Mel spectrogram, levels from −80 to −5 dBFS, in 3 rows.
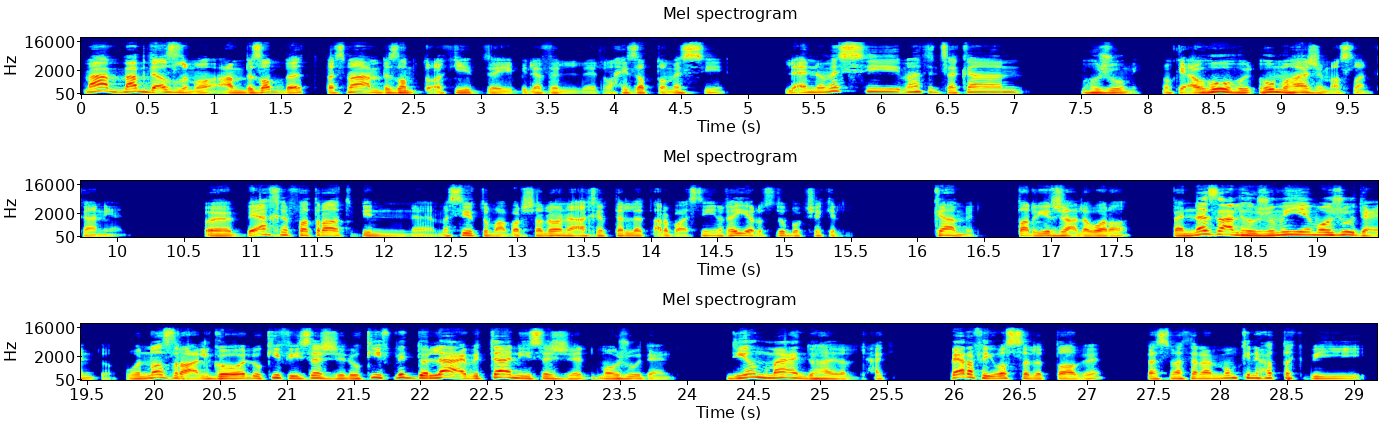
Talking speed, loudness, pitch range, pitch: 155 wpm, -20 LUFS, 115-165 Hz, 135 Hz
